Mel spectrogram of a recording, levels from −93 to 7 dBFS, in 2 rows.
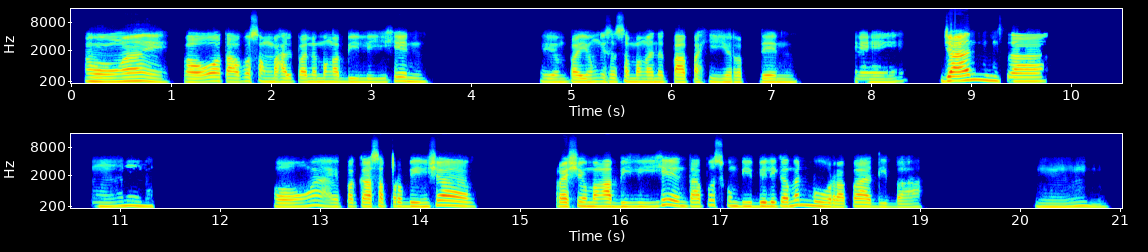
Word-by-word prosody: Oo 175 Hz, -1 st, +2 dB
nga 195 Hz, -, +6 dB, 0.2 s
eh. 155 Hz, -4 st, -4 dB, 0.2 s
Oo, 170 Hz, +6 st, +4 dB
tapos 170 Hz, +1 st, 0 dB
ang 165 Hz, -, -4 dB
mahal 160 Hz, 0 st, -1 dB
pa 165 Hz, -1 st, -1 dB
ng 165 Hz, -, -3 dB
mga 165 Hz, -1 st, -2 dB
bilihin. 160 Hz, +2 st, -4 dB, 1.1 s
Ayun 160 Hz, -1 st, -6 dB
pa 160 Hz, -, +1 dB
'yung 160 Hz, +2 st, -1 dB
isa 170 Hz, 0 st, -5 dB
sa 165 Hz, +2 st, -3 dB
mga 160 Hz, 0 st, -2 dB
nagpapahirap 155 Hz, 0 st, -2 dB, 0.2 s
din 155 Hz, -1 st, -2 dB, 0.6 s
eh, 150 Hz, +6 st, -6 dB, 0.3 s
diyaan 225 Hz, +3 st, +8 dB
sa, 190 Hz, 0 st, +3 dB, 1.1 s
mhm. 190 Hz, +2 st, -4 dB, 1.2 s
Oo 170 Hz, +4 st, -1 dB
nga 230 Hz, -, -3 dB, 0.2 s
eh, -, -, -7 dB
pagka 180 Hz, 0 st, +2 dB
sa 185 Hz, +2 st, +1 dB
probinsya, 190 Hz, +3 st, +2 dB, 0.8 s
fresh 190 Hz, 0 st, +3 dB
'yung 190 Hz, -1 st, +1 dB
mga 180 Hz, 0 st, +5 dB
bilihin 180 Hz, +6 st, -1 dB
tapos 190 Hz, +5 st, -3 dB
kung 205 Hz, -3 st, -4 dB
bibili 185 Hz, +1 st, 0 dB
ka 195 Hz, -, +4 dB
man 240 Hz, +4 st, -1 dB
mura 185 Hz, -9 st, 0 dB
pa, 185 Hz, +2 st, +2 dB
'di 165 Hz, 0 st, -8 dB
ba. 155 Hz, +1 st, -8 dB, 1.1 s
Mhm. 165 Hz, +1 st, -7 dB
175 Hz, 125 wpm, -24 LUFS, 160-190 Hz, 1.2 s, diyaan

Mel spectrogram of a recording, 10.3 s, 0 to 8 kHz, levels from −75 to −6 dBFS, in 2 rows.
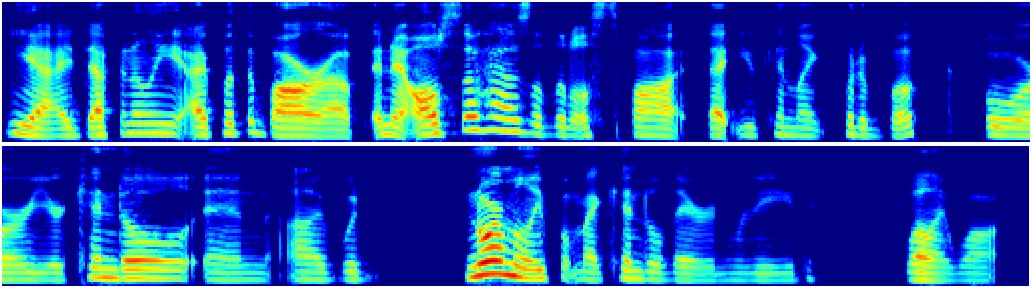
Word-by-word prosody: yeah, 175 Hz, -8 st, 0 dB
I 155 Hz, -, -4 dB
definitely 200 Hz, +4 st, -4 dB
I 175 Hz, -, +1 dB
put 210 Hz, 0 st, -8 dB
the 225 Hz, -, -9 dB
bar 160 Hz, -5 st, +4 dB
up, 145 Hz, -1 st, -3 dB
and 180 Hz, -, -4 dB
it -, -, +4 dB
also 200 Hz, +10 st, +3 dB
has 255 Hz, -5 st, -3 dB
a 195 Hz, -, -8 dB
little 175 Hz, -2 st, -8 dB
spot 165 Hz, -2 st, -4 dB
that -, -, -3 dB
you 170 Hz, 0 st, -14 dB
can, 175 Hz, +1 st, -14 dB
like, 160 Hz, -3 st, -13 dB
put 190 Hz, -3 st, -9 dB
a -, -, -9 dB
book 155 Hz, +6 st, -8 dB, 0.3 s
or 160 Hz, -3 st, -4 dB
your 150 Hz, -1 st, -10 dB
Kindle, 190 Hz, -3 st, 0 dB
and 155 Hz, -1 st, -14 dB
I 165 Hz, -1 st, -9 dB
would 165 Hz, -1 st, -12 dB, 0.5 s
normally 240 Hz, -7 st, +9 dB
put -, -, -15 dB
my 160 Hz, -1 st, -7 dB
Kindle 170 Hz, -1 st, -8 dB
there 145 Hz, -2 st, -11 dB
and 140 Hz, +1 st, -21 dB
read 145 Hz, +3 st, -19 dB, 0.4 s
while 160 Hz, -2 st, 0 dB
I 145 Hz, -, -7 dB
walk. 140 Hz, 0 st, -16 dB
170 Hz, 220 wpm, -26 LUFS, 155-190 Hz, 0.5 s, normally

